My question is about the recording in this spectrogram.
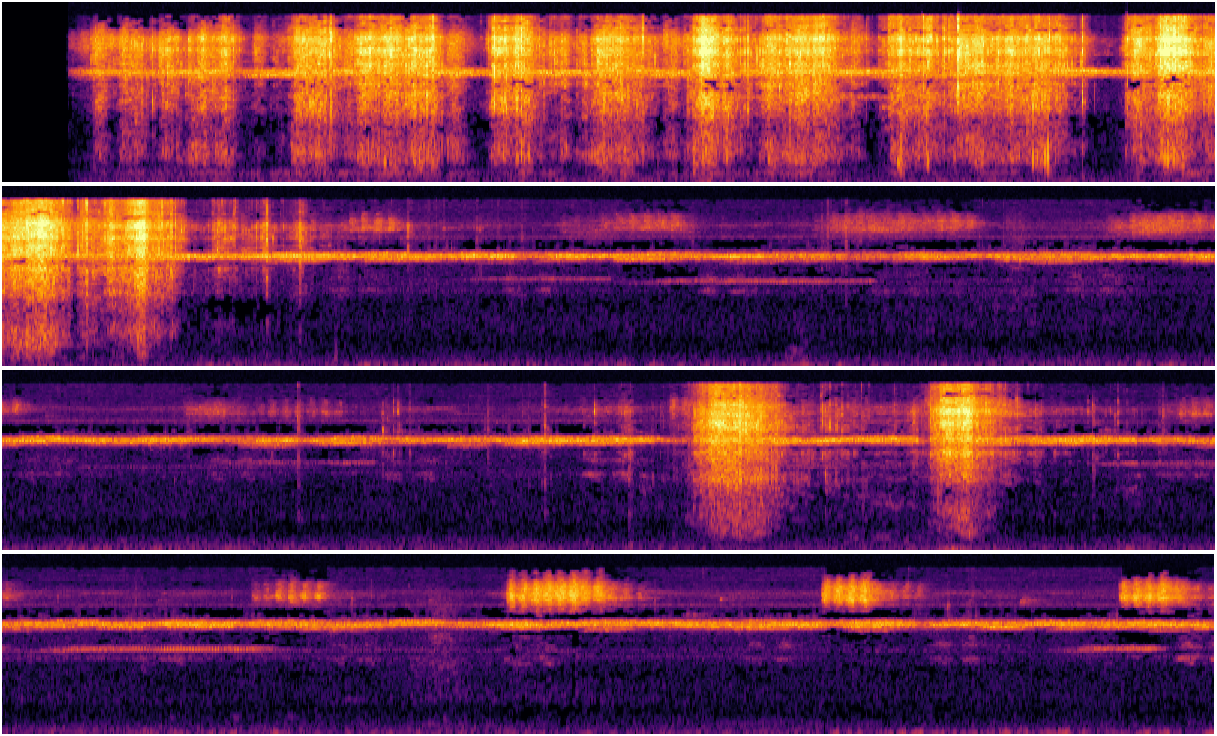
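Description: Footsteps crunching through dry fallen leaves for the first nine seconds, with two more crunches of leaves a little past twenty seconds in. Underneath, a steady high-pitched chorus of calling tree frogs, with short higher and lower calls breaking through.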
